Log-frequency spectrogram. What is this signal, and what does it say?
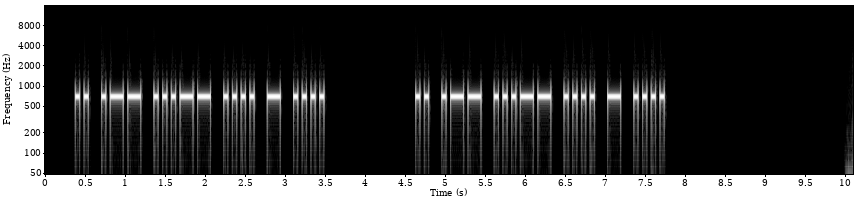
Morse code, heard as a keyed tone, about 22 wpm, 700 Hz. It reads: IW3HTH IW3HTH
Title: DXCC-100 Call Signs - 6 Characters - Repeated 3x - 22wpm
